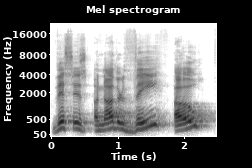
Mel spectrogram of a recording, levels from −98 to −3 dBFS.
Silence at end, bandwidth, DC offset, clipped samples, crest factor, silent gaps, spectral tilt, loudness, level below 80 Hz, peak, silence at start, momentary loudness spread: 0.15 s; 15 kHz; under 0.1%; under 0.1%; 16 dB; none; -5 dB/octave; -26 LUFS; -88 dBFS; -10 dBFS; 0.05 s; 8 LU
